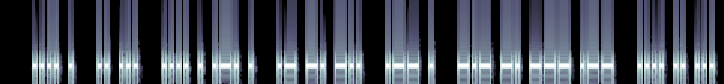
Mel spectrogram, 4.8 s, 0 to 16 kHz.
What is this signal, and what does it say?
Morse code, heard as a keyed tone, about 50 wpm, 700 Hz. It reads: HE IS HERE AND WE KNOW HIS
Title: Sentences from Top 800 Words 50wpm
